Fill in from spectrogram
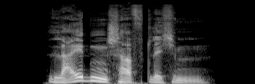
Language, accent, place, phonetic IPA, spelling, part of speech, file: German, Germany, Berlin, [ˈlaɪ̯dn̩ʃaftlɪçm̩], leidenschaftlichem, adjective, De-leidenschaftlichem.ogg
- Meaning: strong dative masculine/neuter singular of leidenschaftlich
